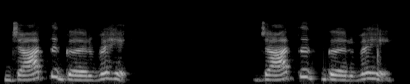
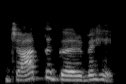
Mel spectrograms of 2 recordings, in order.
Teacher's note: We'll put very little pressure on T over here.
